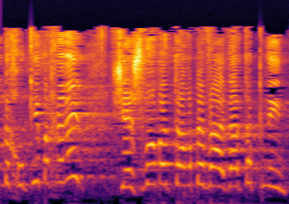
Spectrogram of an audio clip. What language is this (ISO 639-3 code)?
heb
